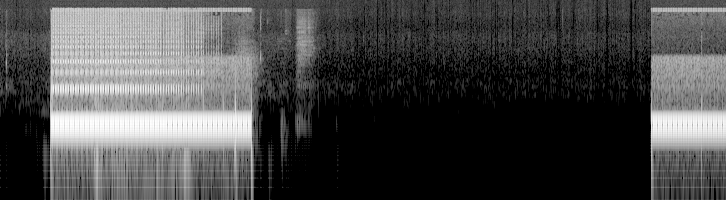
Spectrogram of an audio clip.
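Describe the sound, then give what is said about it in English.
An outgoing phone call's ringback tone, heard through a phone connected over Bluetooth: a steady electronic buzz rings for about two seconds, falls silent for four, then starts ringing again, loud and clear with no voices. “we're going to give him a call. Stand by. I'm going to unmute the phone.”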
